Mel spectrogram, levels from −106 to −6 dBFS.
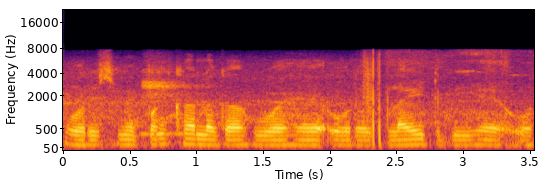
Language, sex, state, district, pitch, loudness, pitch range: Hindi, male, Rajasthan, Bikaner, 105 Hz, -19 LUFS, 105-110 Hz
